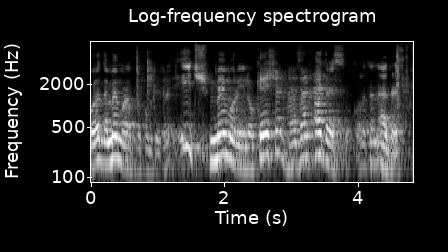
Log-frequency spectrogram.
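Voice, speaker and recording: A man's voice in an Arabic accent with very wide pitch swings, audible room echo and noticeable background noise. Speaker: university lecturer. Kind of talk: lecture. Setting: classroom. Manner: hesitant, many fillers.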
